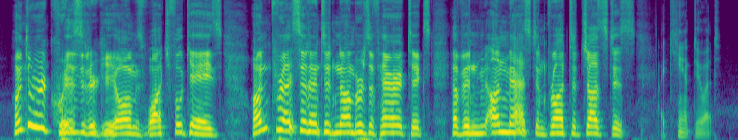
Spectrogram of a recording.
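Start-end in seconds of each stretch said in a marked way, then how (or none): 0.2-7.9 booming, very loud, clumsy put-on cartoon voice. Reading a game character's dialogue aloud, in a Patrick voice. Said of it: "I don't do a good Patrick voice".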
